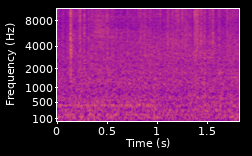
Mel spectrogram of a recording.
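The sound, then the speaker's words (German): Steady crackle of raindrops hitting a moving car, layered over a low continuous road and engine rumble, fairly loud and constant with no voices. “Also das Knistern hier, das ist nicht irgendwie, ihr hört den Podcast nicht von der Schallplatte, das sind die Regentropfen.”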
